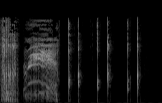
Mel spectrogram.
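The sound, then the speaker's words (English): A horse gives a loud, wavering whinny, then hooves clop along in an even clip-clop rhythm, six sharp hollow knocks in pairs, with no talking. “I hear some horses.”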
